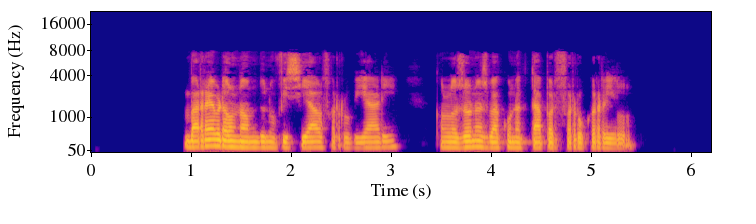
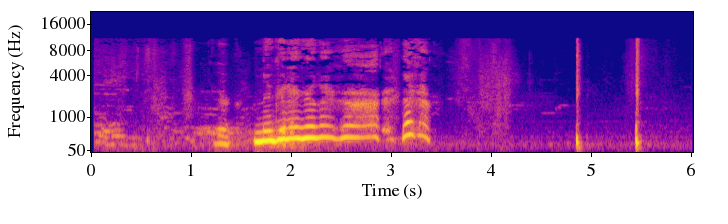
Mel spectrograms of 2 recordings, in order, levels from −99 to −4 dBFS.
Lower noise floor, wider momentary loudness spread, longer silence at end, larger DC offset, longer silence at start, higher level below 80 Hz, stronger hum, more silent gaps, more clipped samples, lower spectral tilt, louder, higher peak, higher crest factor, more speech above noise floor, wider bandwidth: first, under -90 dBFS vs -57 dBFS; second, 11 LU vs 19 LU; first, 0.8 s vs 0.5 s; neither; first, 0.95 s vs 0.1 s; about the same, -56 dBFS vs -58 dBFS; neither; neither; neither; second, -5.5 dB/octave vs -7 dB/octave; second, -20 LUFS vs -15 LUFS; about the same, -2 dBFS vs -2 dBFS; about the same, 20 dB vs 16 dB; first, over 70 dB vs 44 dB; second, 8 kHz vs 11.5 kHz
